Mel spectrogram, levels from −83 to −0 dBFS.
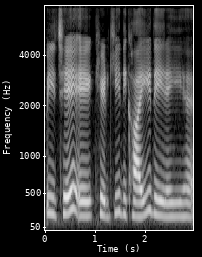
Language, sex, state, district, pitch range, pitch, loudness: Hindi, female, Chhattisgarh, Raipur, 185-225 Hz, 200 Hz, -16 LUFS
